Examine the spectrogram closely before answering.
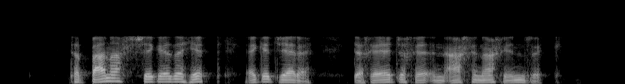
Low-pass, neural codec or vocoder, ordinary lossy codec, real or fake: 3.6 kHz; codec, 16 kHz, 4.8 kbps, FACodec; Opus, 16 kbps; fake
